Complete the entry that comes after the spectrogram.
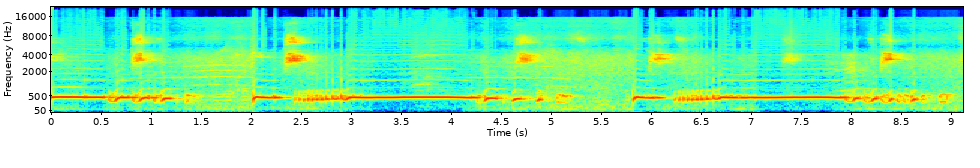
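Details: Caged puter pelung dove, or Barbary dove, in a master recording meant for training caged doves: long, steady, even-pitched coos held for seconds, broken by short wavering, bubbling phrases, repeating across the recording.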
